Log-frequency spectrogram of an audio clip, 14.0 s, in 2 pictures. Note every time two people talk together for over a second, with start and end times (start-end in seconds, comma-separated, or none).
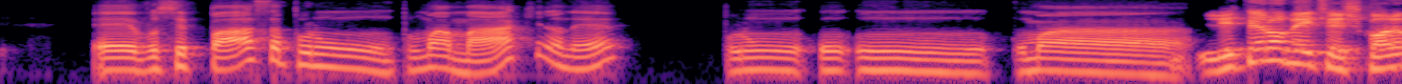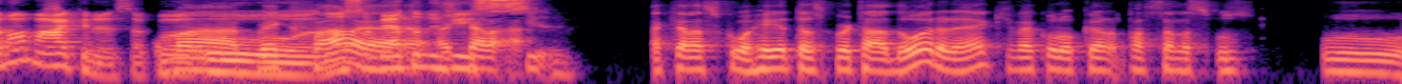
7.8-9.7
